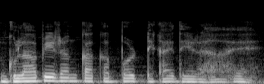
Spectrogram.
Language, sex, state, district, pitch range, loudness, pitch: Hindi, male, Arunachal Pradesh, Papum Pare, 125-145 Hz, -16 LUFS, 135 Hz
